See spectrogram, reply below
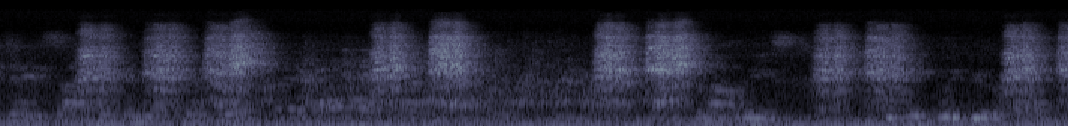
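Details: A pet monk parakeet, alone and unaware he is filmed, chatters in harsh, squawky bursts with speech-like babbling between louder notes, trying to sing a made-up song whose words he forgets.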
